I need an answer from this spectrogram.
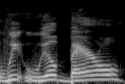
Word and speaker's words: wheelbarrow: Wheelbarrow.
